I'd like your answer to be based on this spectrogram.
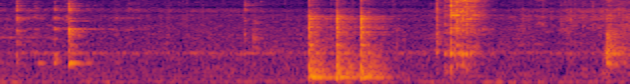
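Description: Onions with ginger and green chili paste are stirred in a pan: scattered scraping clatters in short bursts, fairly quiet, with gaps of near silence between strokes.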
